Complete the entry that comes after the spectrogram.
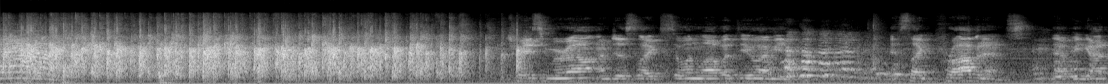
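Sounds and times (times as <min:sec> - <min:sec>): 
round of applause: 0:00.0 - 0:05.3
speech: 0:06.4 - 0:11.0
laughter: 0:07.7 - 0:09.1.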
